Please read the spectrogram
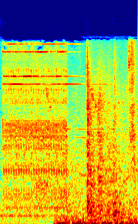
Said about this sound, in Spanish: ¿No hay nadie en esta casa que conteste al teléfono?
